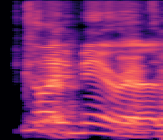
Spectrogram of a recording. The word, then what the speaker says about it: Chimera: Chimera. like the mythical creature.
